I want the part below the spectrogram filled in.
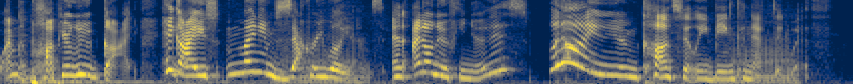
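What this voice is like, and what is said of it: Imitates another person's voice. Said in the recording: “That was my you impression.”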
